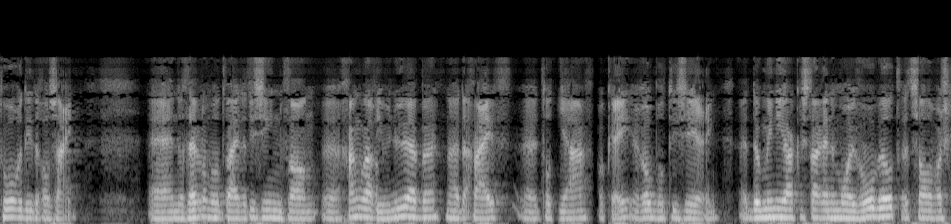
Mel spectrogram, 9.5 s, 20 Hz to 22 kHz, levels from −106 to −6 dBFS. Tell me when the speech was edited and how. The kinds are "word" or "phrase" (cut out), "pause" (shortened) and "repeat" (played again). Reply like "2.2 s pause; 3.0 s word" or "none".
2.0 s phrase; 2.5 s word; 3.7 s word; 4.7 s word; 5.6 s word; 5.9 s word; 7.3 s pause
